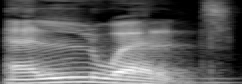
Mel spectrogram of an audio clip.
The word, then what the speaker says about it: الورد: say it like this so I'm gonna say الورد ألف لام that one sounds like A and here this lam sounds like L here we're not gonna drop it we will pronounce it I'll tell you why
